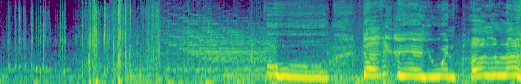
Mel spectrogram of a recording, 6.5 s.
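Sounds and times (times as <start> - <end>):
shells being cracked open: 0.0 - 2.3
speech: 3.3 - 6.5.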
